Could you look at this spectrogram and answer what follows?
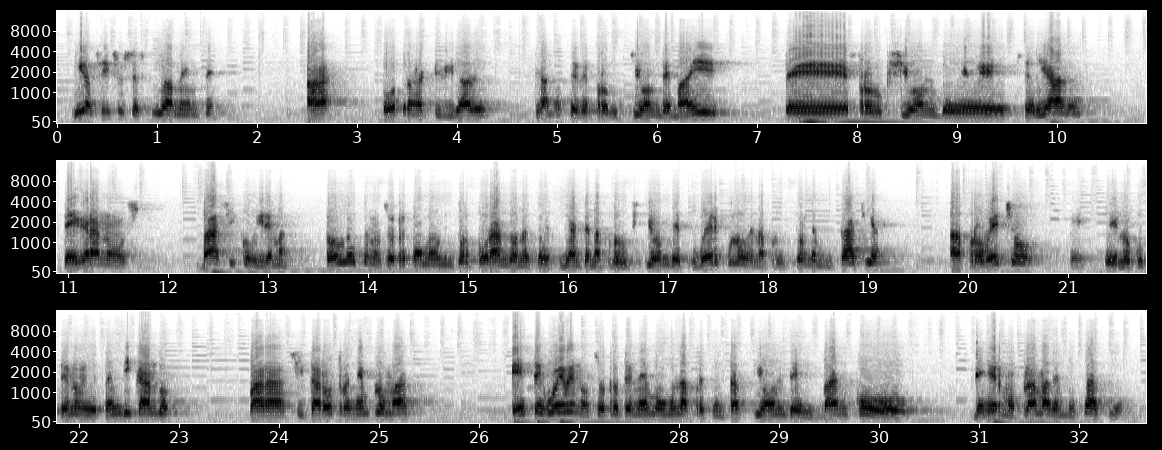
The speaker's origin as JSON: {"language": "Spanish", "country": "Panama", "said": "somos nosotros los panameños"}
